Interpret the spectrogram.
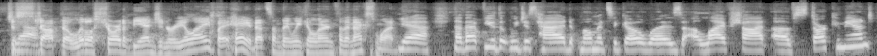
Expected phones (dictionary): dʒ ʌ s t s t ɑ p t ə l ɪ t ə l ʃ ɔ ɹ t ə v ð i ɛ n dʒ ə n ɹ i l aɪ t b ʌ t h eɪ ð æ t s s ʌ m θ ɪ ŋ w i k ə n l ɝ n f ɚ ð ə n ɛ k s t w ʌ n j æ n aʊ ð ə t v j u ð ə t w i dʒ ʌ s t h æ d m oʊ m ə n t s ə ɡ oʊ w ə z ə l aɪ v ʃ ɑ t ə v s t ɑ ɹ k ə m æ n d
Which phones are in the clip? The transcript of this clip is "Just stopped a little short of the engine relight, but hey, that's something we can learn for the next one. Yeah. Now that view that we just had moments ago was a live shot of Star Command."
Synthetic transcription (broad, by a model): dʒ ʌ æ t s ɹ ɑ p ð ə l ɪ t l ʃ ɔ ɹ t ə v ð i ɛ n dʒ ə n ɹ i l aɪ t b ʌ t h eɪ ð æ t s s ʌ m θ ɪ ŋ w i k ə n l ɝ n f ɚ ð ə n ɛ k s t w ʌ n j æ n aʊ ð ə t v j u ð ə t w i dʒ ʌ s t h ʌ d m oʊ m ə n t s ə ɡ oʊ w ə z ə l aɪ v ʃ ɑ t ə v s t ɑ ɹ k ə m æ n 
